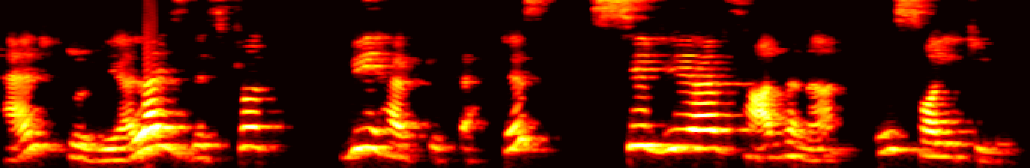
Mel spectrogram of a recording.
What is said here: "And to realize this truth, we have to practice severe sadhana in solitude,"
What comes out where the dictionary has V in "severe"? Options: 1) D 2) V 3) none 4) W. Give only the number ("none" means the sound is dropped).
3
